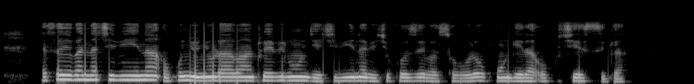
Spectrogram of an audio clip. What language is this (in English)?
Ganda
